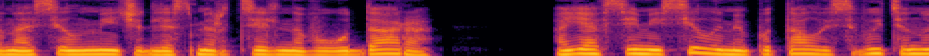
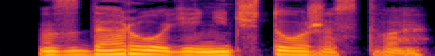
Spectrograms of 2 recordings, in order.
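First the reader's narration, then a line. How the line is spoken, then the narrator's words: Demonic growl. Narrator (Russian): прорычал демон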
